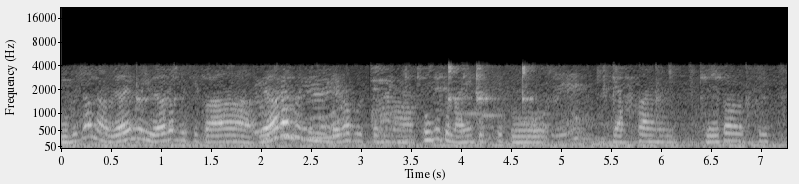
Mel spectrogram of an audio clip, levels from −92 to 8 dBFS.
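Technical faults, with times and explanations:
Throughout, Opus compression: the audio is heavily coded and sounds narrow, rough and grainy, with tonal parts turned noisy instead of swirling. It is likely an Opus encoder in its CELT music mode starved of bits, which fits a rate near 8 kbps, so bands are filled by folding or noise. A spectrogram shows nothing above 4.2 kHz, a hard ceiling, and smeared, speckled texture below it.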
